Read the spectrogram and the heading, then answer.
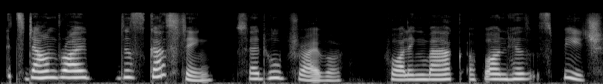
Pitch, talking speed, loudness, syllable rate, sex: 255 Hz, 100 wpm, -16 LUFS, 3.4 syllables/s, female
